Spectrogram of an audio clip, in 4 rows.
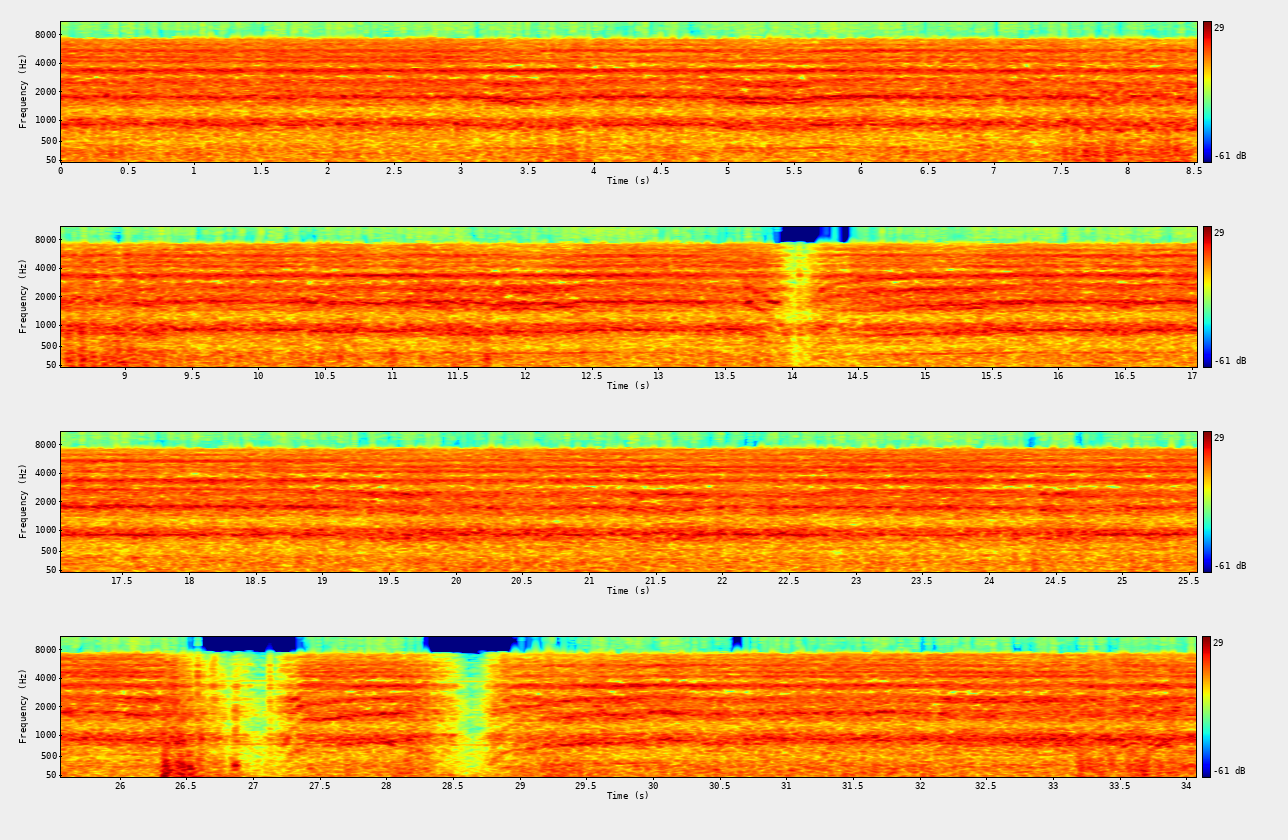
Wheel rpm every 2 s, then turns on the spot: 230, 230, 230, 230, 220, 220, 200, 180, 230, 230, 230, 230, 230, 140, 130, 220, 220.
none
